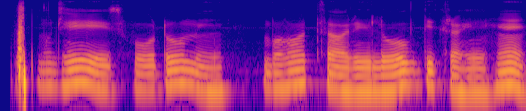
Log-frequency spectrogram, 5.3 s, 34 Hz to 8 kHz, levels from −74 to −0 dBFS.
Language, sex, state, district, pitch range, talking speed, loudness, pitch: Hindi, male, Madhya Pradesh, Katni, 100-125 Hz, 100 wpm, -23 LUFS, 115 Hz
